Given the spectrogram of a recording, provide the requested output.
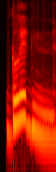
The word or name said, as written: glidden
